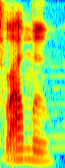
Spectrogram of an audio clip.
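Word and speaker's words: Ramuh: I'm gonna say his name right. It's Raumu.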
